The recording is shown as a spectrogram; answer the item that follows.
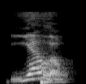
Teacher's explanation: yell-nya kan ya yang ditekankan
